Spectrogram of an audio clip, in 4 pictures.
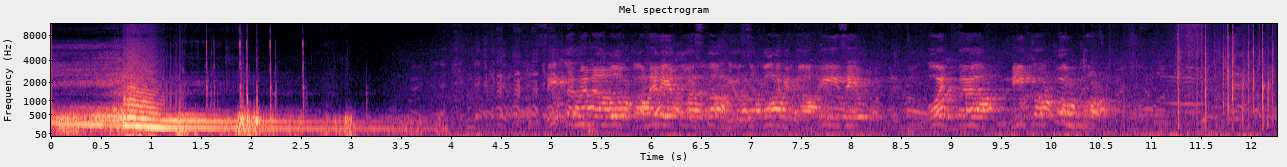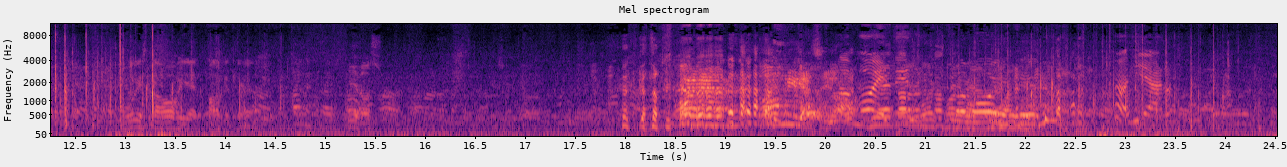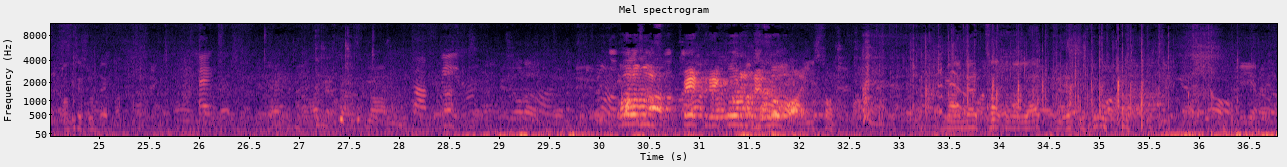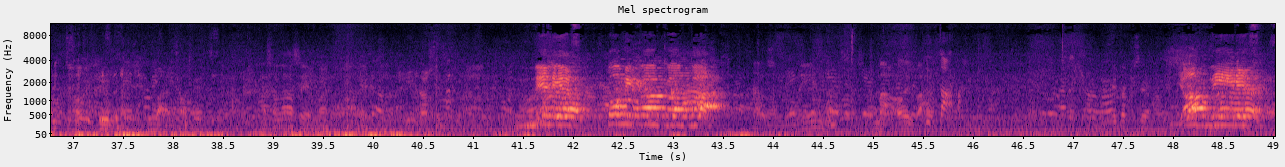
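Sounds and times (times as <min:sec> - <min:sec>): people talking: 0:03.4 - 0:49.0
crowd clapping: 0:11.2 - 0:14.6, 0:20.6 - 0:24.5, 0:32.6 - 0:36.5.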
